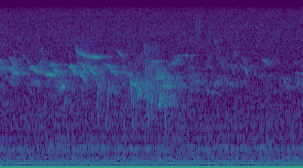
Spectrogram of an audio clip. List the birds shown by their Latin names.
Myadestes obscurus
